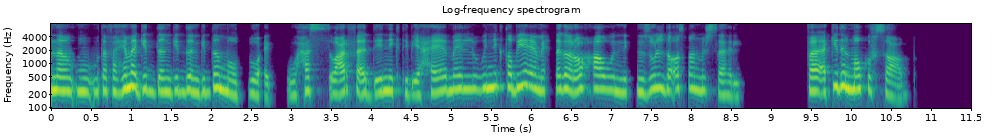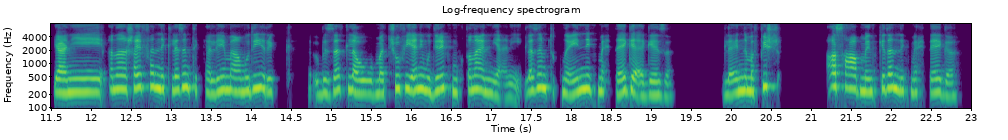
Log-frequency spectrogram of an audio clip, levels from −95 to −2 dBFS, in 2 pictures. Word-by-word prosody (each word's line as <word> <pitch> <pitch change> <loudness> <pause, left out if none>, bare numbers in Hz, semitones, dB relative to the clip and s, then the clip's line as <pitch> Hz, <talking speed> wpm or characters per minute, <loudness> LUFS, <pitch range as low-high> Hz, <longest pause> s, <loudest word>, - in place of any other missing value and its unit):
أنا 240 -1 +5
م 230 -1 -2
مُتفهّمة 240 +5 +5
جدًا، 230 -3 0
جدًا، 240 +2 -1
جدًا 225 +6 +1
موضوعِك 190 -6 -1
وحاس 235 +5 -2
وعارفة 210 +1 +2
قد 200 0 -2
إيه 215 - +2
إنِّك 235 0 +1
تبقي 200 -3 -4
حامِل 250 +5 0
وإنِّك 275 +3 +3
طبيعي 290 +1 +3
محتاجة 255 +2 0
راحة 260 +2 +3
وإنِّك 225 -4 -3
نزول 250 +5 +1
ده 240 0 -1
أصلًا 270 0 -3
مش 240 -1 -3
سهل. 180 -3 -6 0.8
فأكيد 235 +5 +4
الموقف 255 -3 +3
صعب. 190 -8 -5 0.8
يعني 225 +1 +1
أنا 260 +2 0
شايفة 280 +3 -1
إنِّك 260 -3 +2
لازم 275 +3 +1
تتكلّمي 240 -2 -3
مع 235 -2 0
مُديرِك 235 -1 -1 0.3
وبالذات 225 +6 -4
لو 205 -4 -1
ما 205 +1 -3
تشوفي 265 +7 -1
يعني 260 +2 +3
مُديرِك 245 +2 0
مقتنع 240 +4 -1
إن 220 -3 -2
يعني 165 -4 -10
لازم 270 +5 +1
تقنعيه 215 -6 -5
إنِّك 260 -1 +2
محتاجة 230 -1 -2
أجازة، 185 -1 -5 0.6
لإن 215 +5 +1
ما 230 - +3
فيش 295 +5 -2 0.6
أصعب 275 -4 +2
من 225 0 0
كده 260 +4 -2
إنِّك 235 -4 +1
محتاجة. 215 -4 -6
235 Hz, 150 wpm, -21 LUFS, 215-260 Hz, 0.8 s, أنا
